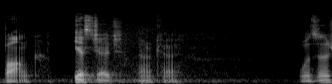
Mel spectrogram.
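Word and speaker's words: Bonck: So, and it's pronounced Bonk.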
